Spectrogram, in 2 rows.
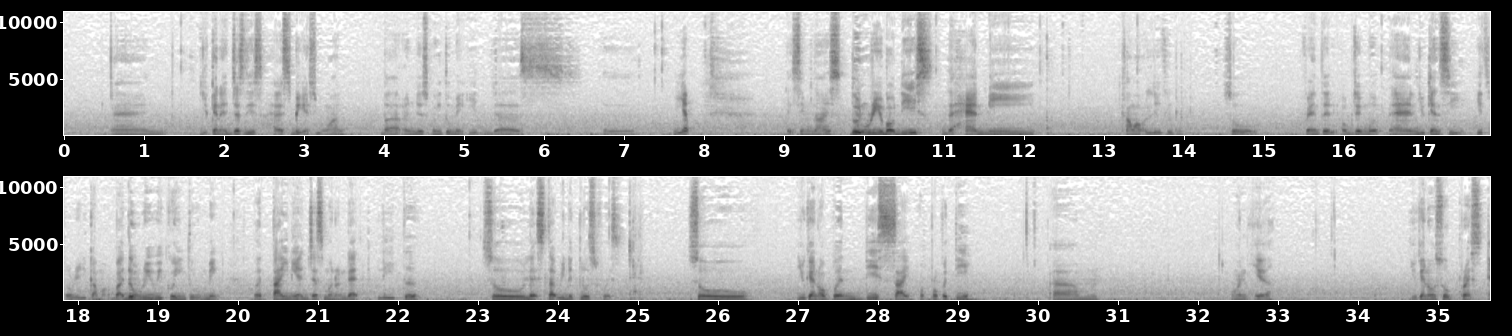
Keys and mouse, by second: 1.8 s, 14.0 z, 18.5 middle click, 19.3 middle click, 19.5-21.5 middle drag, 23.2 z, 23.7 z, 35.6 n.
